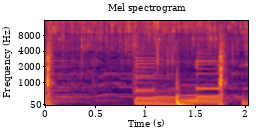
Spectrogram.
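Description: Sliced calabresa sausage sizzling as it fries in a little margarine in a stainless steel pan. The sizzle is heard clearly for about the first second, while background music drops out, and then sits under the music when it comes back louder.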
